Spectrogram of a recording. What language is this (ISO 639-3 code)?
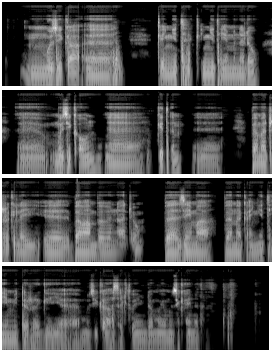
amh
